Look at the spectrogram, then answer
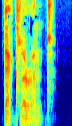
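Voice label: "declarant", British English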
